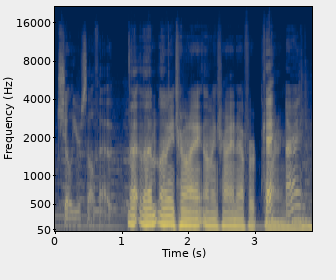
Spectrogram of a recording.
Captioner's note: grumbles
